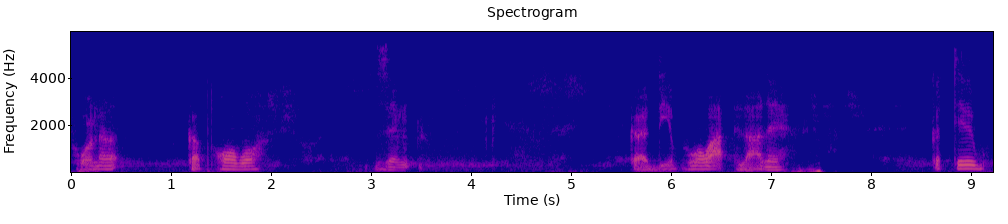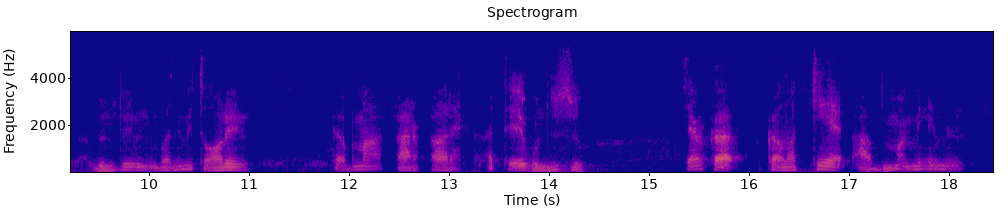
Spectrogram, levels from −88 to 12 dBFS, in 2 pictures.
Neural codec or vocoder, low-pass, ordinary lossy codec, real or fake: codec, 16 kHz, 0.5 kbps, X-Codec, HuBERT features, trained on LibriSpeech; 5.4 kHz; Opus, 32 kbps; fake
